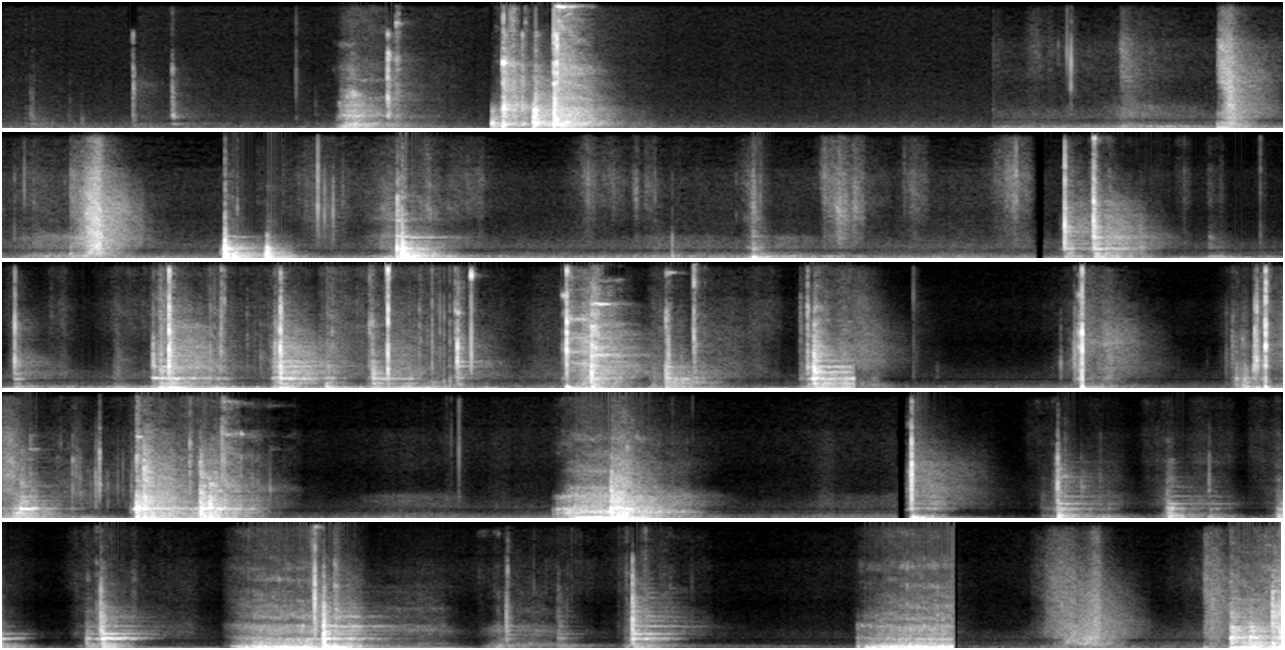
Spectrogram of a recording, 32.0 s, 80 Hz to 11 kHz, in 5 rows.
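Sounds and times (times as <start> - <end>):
faint steady hum: 3.0 - 30.8
knocks and clanks of tools: 7.5 - 8.8, 11.6 - 17.1, 19.0 - 20.6, 23.8 - 29.2.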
